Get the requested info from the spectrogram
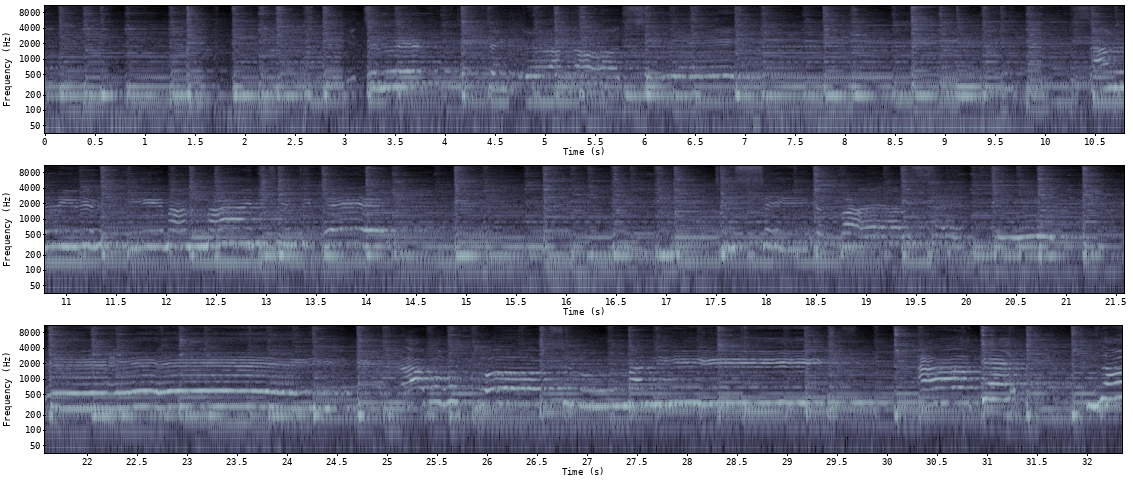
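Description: A man singing to his own acoustic guitar accompaniment: a slow song with the guitar played steadily underneath and the voice carrying the melody, fuller and louder in the second half.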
